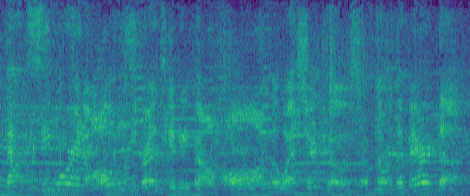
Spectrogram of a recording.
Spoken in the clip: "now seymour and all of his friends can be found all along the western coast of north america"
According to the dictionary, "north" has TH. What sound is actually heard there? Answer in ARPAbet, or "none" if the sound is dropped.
TH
